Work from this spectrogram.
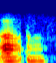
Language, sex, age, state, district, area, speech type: Assamese, female, 60+, Assam, Goalpara, urban, conversation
